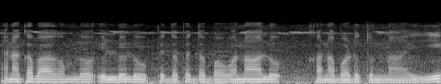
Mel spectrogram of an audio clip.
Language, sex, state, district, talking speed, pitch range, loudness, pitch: Telugu, male, Telangana, Hyderabad, 95 wpm, 110-120 Hz, -14 LUFS, 110 Hz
